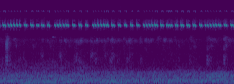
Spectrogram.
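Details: Cricket in a rice field setting, giving rapid high chirps grouped in short bursts several times a second, sharp and evenly spaced, over a faint hiss of distant insects and low background murmur.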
